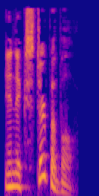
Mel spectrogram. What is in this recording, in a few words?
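"inextirpable", British English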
